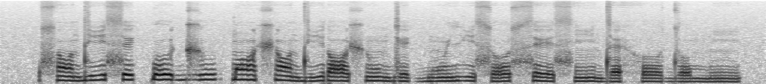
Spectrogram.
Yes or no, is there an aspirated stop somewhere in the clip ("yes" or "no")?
no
